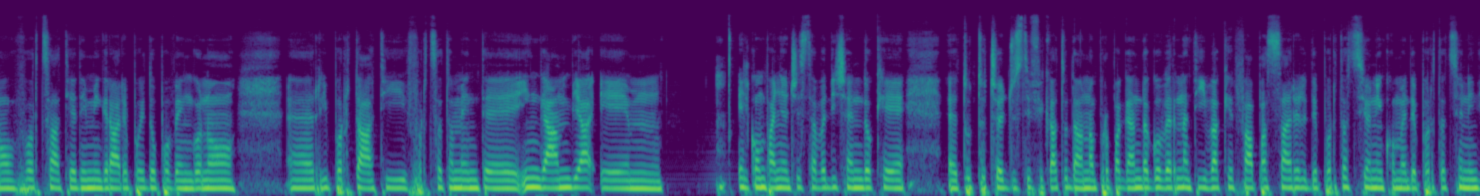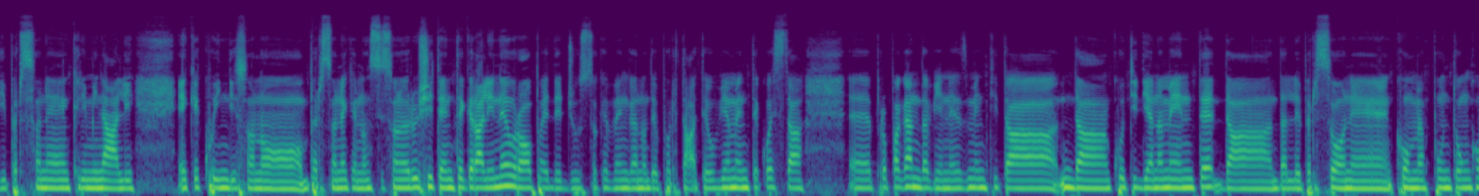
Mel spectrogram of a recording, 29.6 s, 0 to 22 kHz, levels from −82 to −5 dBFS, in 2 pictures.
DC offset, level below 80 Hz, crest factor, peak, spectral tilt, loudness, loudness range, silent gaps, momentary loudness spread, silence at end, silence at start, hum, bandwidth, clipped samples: under 0.1%; -40 dBFS; 12 dB; -12 dBFS; -6 dB/octave; -25 LUFS; 2 LU; none; 7 LU; 0 s; 0 s; none; 14.5 kHz; under 0.1%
